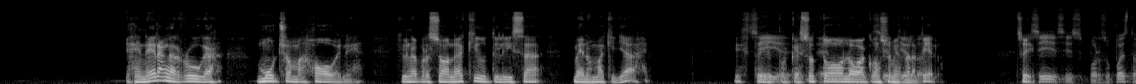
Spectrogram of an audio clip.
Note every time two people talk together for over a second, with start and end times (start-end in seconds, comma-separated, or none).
7.4-9.3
